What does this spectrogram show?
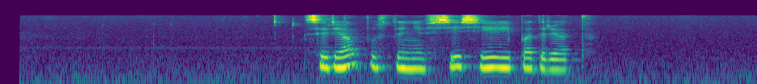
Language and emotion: Russian, neutral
